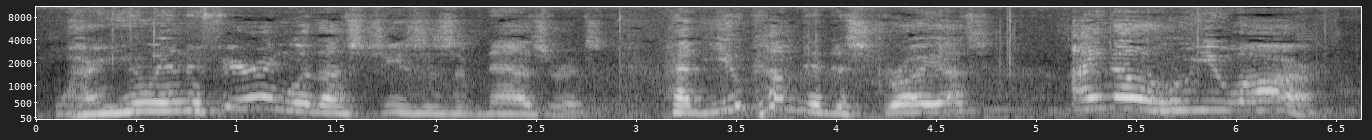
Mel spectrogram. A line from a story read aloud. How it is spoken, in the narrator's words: a man in the synagogue who was possessed by an evil spirit cried out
